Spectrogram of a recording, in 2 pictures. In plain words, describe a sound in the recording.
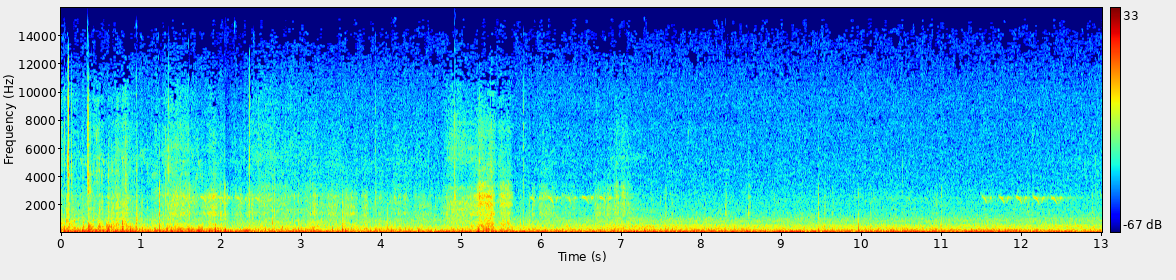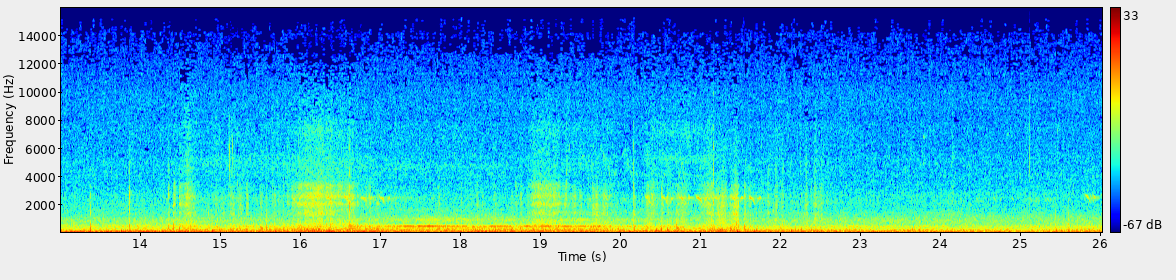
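Wind buffets the microphone steadily.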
